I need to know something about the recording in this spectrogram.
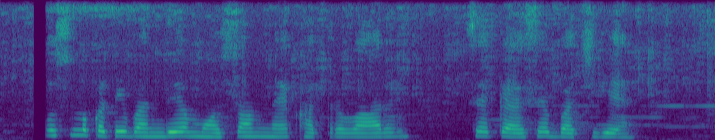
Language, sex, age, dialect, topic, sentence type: Magahi, female, 25-30, Southern, agriculture, question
